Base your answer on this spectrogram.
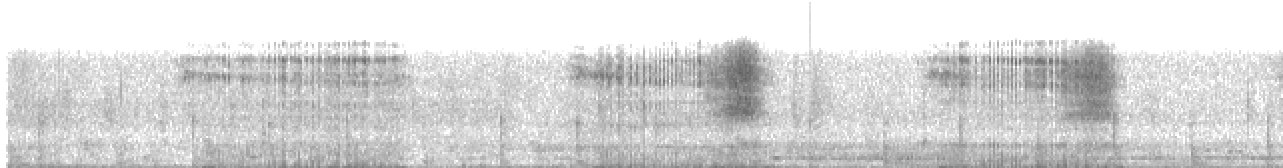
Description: SNORING LIKE A SLEEPING PIG.....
